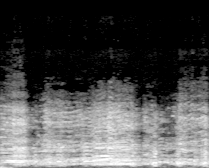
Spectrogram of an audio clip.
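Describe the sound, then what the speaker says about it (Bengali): Many Sonali chickens clucking and squawking together in a poultry farm shed, a busy chorus, close and loud, with overlapping calls throughout. "প্রতিটি শেডেই রয়েছে অত্যন্ত চমৎকার কালারফুল মুরগি"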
